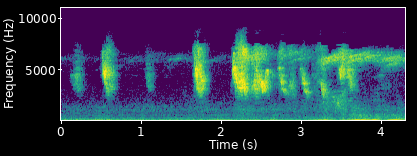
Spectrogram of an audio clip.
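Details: Squabbling sparrows at a feeder fixed to a window, fed all year: bursts of sharp, high chirps, scattered at first then crowding together in a rapid, uneven chatter, over faint low hum.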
